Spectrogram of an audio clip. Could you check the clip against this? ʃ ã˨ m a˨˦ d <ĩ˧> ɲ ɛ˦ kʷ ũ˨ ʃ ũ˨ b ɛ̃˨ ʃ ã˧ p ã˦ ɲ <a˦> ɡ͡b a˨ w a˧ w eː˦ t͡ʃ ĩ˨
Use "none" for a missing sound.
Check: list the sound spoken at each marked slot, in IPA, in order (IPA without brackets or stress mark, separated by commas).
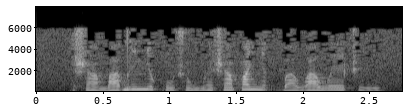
ĩ˦, a˧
